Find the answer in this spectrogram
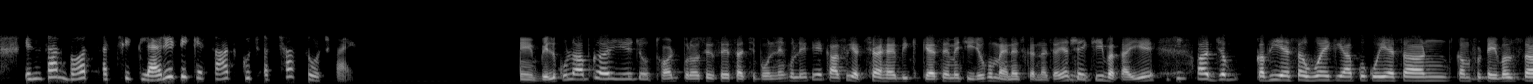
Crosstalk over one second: none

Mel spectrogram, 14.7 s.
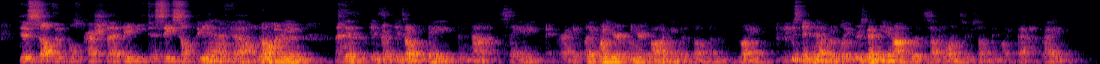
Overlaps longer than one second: present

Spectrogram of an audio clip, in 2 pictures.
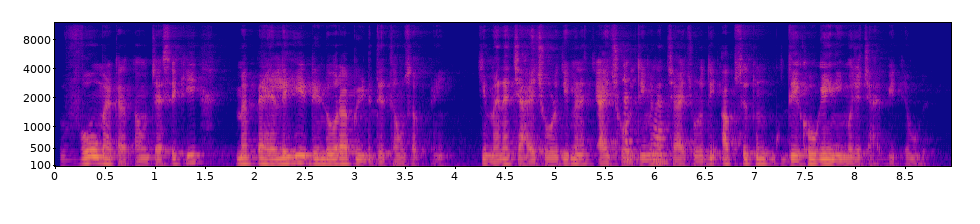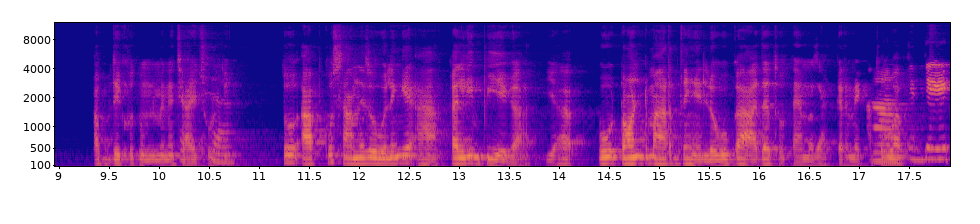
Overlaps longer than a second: none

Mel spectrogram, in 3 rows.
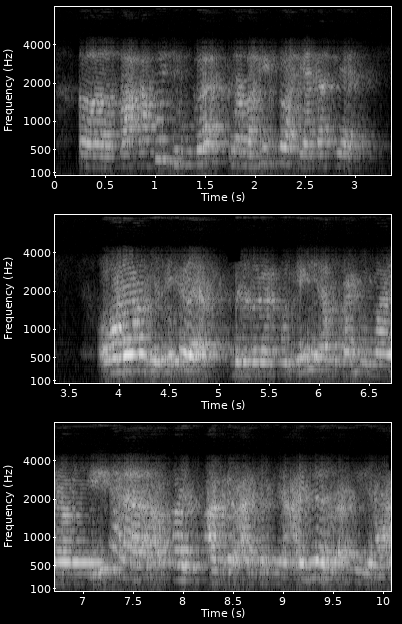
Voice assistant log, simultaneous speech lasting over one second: none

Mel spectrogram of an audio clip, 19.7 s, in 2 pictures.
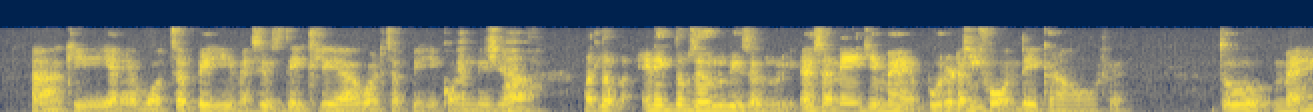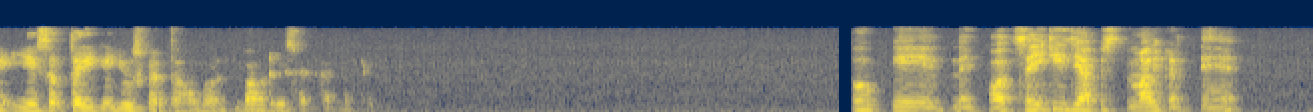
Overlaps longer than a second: none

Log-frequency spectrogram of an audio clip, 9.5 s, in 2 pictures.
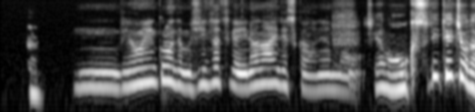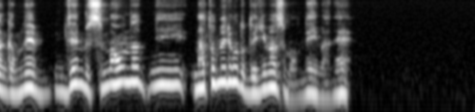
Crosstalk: none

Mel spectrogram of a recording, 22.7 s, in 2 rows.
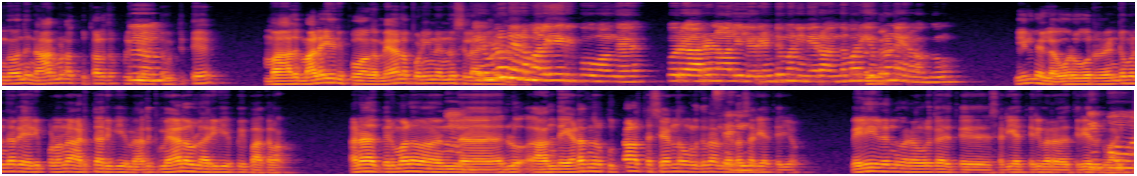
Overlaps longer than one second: none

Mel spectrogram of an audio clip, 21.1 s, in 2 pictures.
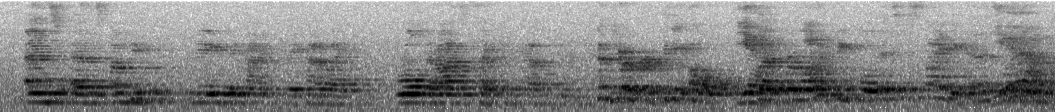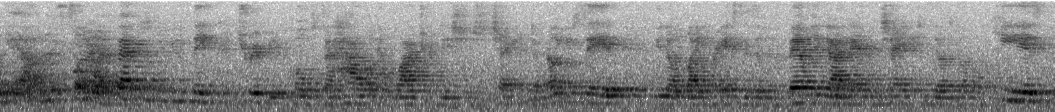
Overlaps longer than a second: present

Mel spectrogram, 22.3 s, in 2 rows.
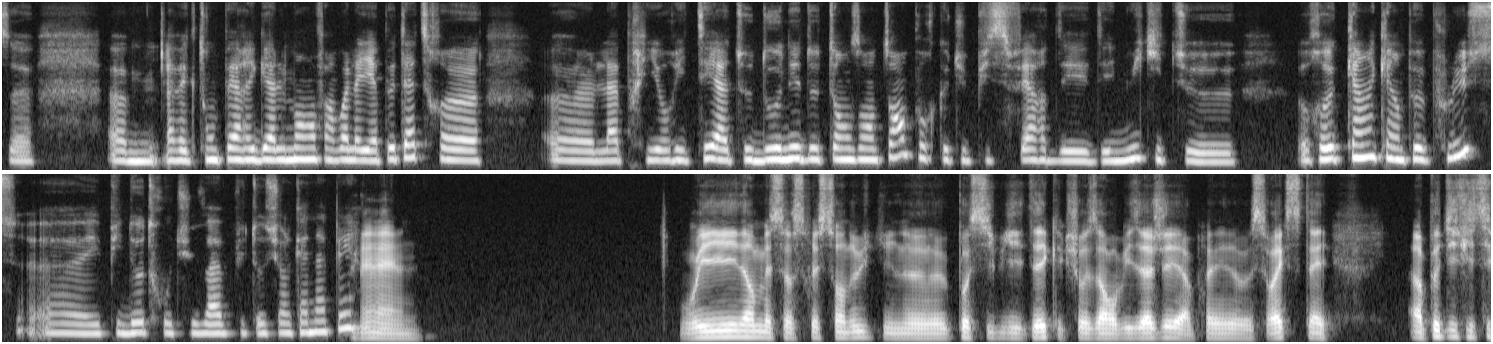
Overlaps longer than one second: none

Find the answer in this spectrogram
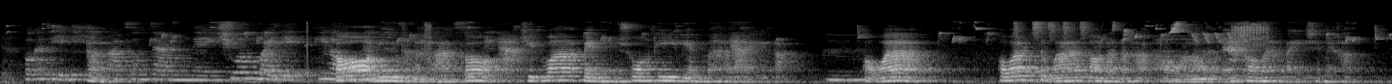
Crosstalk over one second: present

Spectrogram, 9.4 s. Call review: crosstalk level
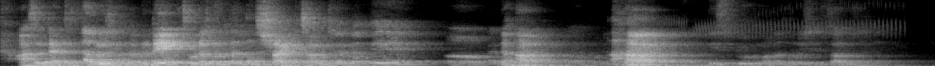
present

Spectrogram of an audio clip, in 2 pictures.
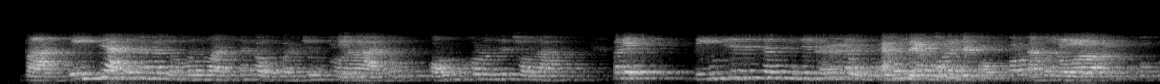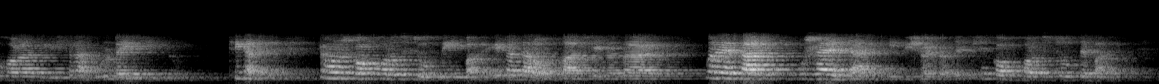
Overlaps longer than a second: present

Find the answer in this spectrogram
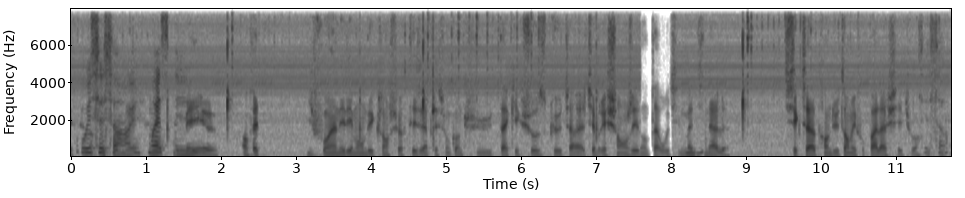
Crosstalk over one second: none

